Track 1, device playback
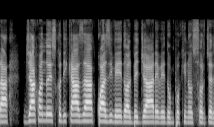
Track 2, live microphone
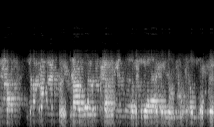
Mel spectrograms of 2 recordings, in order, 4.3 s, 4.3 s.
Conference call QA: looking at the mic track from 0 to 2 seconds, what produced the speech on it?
echo only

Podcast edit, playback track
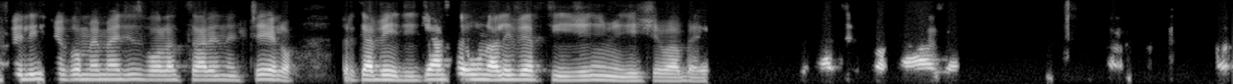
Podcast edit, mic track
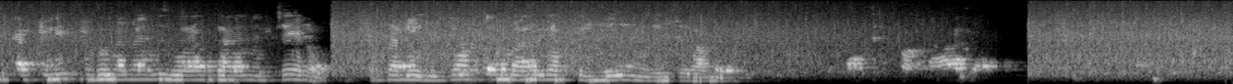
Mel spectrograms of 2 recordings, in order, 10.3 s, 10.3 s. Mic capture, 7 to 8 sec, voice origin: echo only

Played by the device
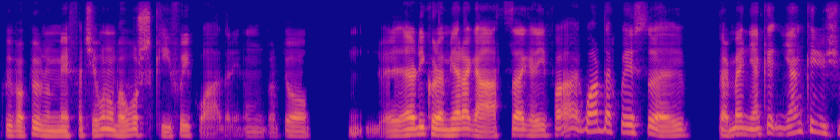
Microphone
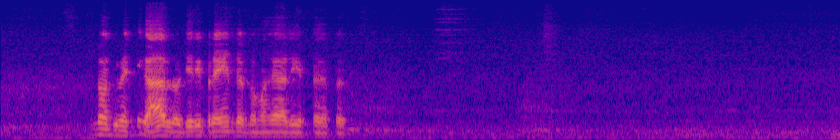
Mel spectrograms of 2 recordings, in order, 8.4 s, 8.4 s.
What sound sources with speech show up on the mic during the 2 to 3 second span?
user only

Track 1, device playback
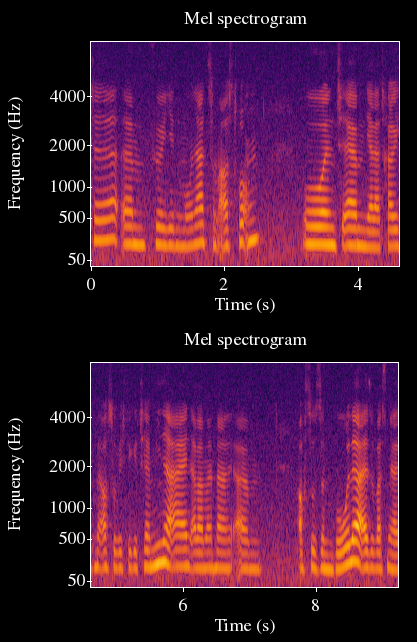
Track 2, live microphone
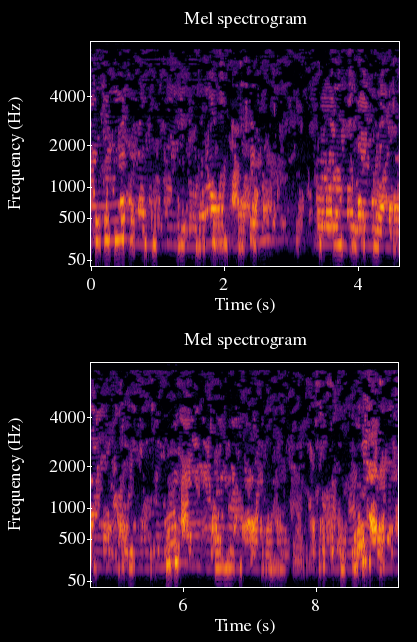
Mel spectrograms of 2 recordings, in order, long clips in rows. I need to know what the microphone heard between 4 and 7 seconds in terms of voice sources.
echo only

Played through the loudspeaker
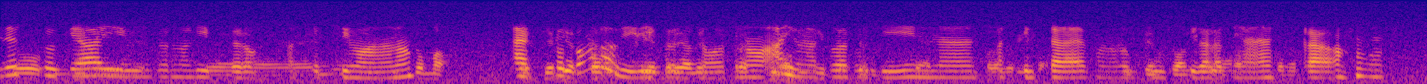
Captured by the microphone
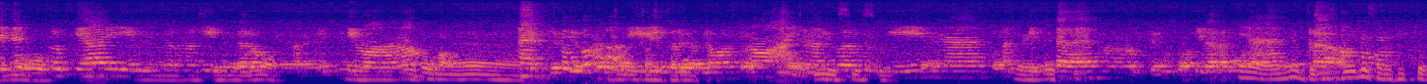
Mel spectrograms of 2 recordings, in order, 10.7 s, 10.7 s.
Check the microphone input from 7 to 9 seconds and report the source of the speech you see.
both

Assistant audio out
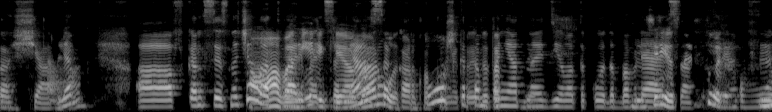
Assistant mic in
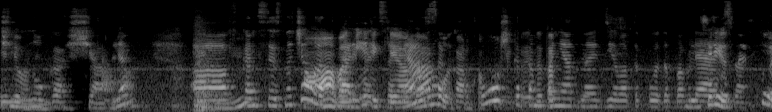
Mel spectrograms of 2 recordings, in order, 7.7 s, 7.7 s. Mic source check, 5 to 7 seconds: echo only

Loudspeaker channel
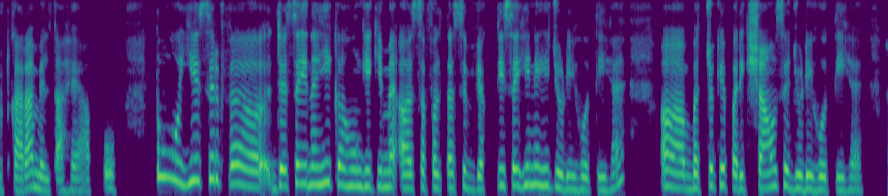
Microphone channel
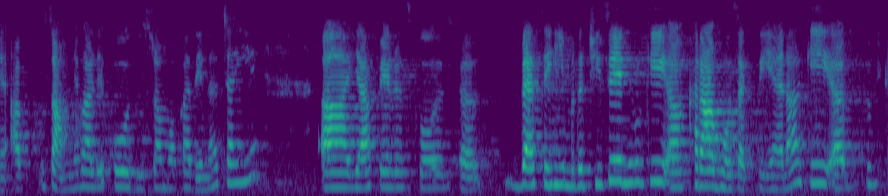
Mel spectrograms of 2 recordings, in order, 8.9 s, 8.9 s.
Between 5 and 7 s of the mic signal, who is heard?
user only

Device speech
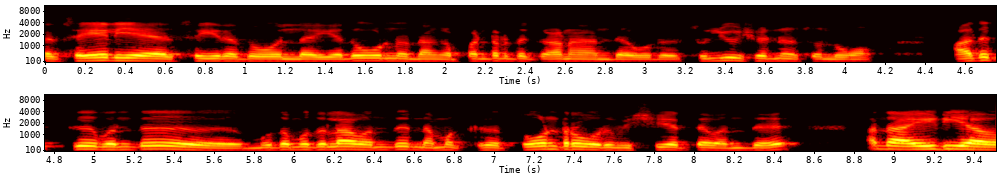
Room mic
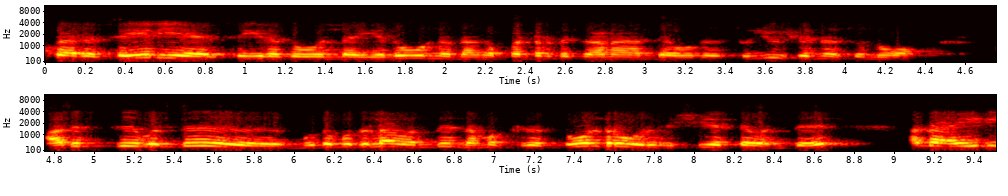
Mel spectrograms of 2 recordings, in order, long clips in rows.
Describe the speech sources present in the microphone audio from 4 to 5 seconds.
echo only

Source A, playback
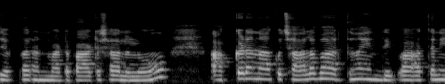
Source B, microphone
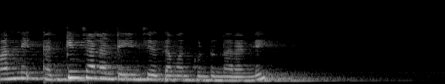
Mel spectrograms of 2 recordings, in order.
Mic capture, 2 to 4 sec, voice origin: user only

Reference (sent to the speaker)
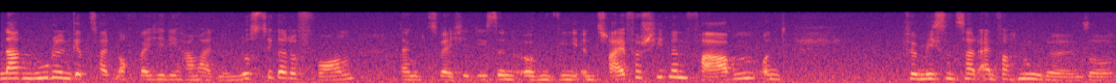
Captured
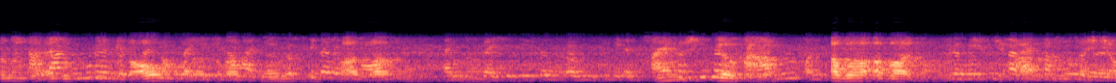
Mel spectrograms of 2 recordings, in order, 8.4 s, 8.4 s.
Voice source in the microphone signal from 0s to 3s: both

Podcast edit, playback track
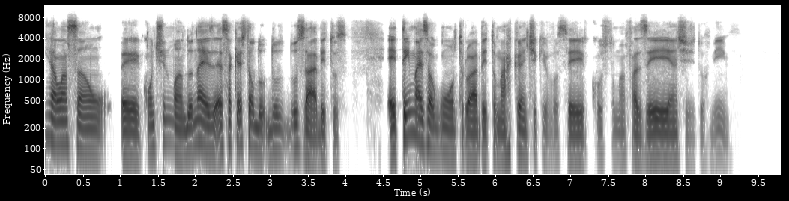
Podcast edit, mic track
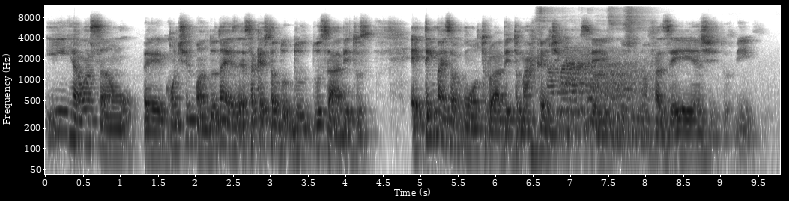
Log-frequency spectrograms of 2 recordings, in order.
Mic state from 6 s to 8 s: both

